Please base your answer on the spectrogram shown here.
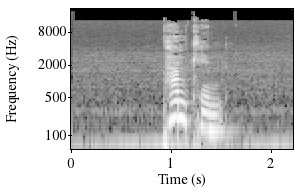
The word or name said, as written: pumpkin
